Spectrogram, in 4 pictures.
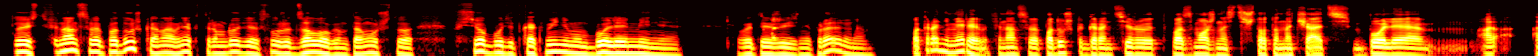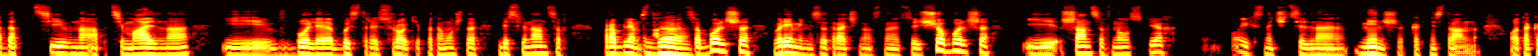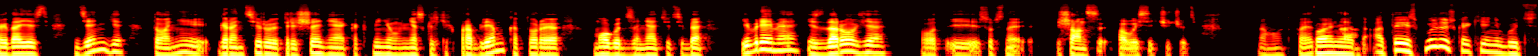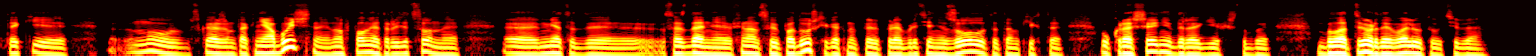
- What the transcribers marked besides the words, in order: other background noise; other noise; tapping
- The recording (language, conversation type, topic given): Russian, podcast, О каком дне из своей жизни ты никогда не забудешь?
